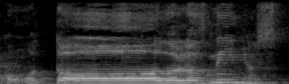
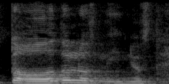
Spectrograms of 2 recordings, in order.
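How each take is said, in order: First: "todos los niños" drawn out slow and loud; slowed, loud stress on "todos"; emphatic aside. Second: Said in the usual way. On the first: Shown as a demonstration. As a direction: lean hard on "todos", stretching it.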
